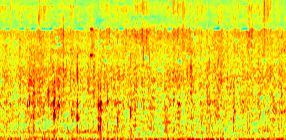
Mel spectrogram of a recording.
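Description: Engine of a Chevrolet Suburban hearse running as it rolls slowly past, a steady low hum under a rushing noise.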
